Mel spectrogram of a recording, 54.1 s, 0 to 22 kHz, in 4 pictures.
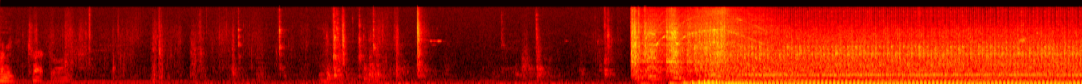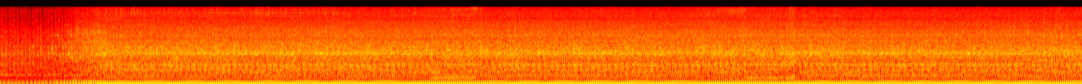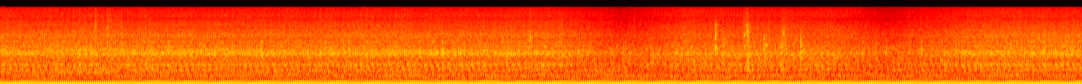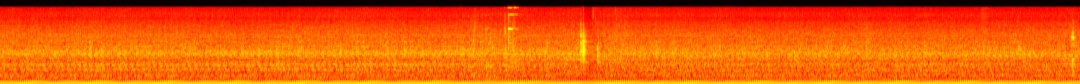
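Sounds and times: tractor engine idling: 0:07.9 - 0:54.0.

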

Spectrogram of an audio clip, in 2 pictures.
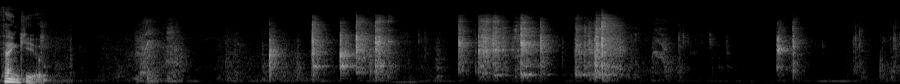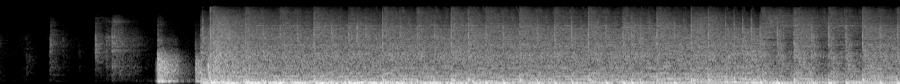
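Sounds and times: clothing and gear rustling: 0:00.8 - 0:03.1, 0:08.2 - 0:10.5
loud knock: 0:10.6 - 0:14.5.

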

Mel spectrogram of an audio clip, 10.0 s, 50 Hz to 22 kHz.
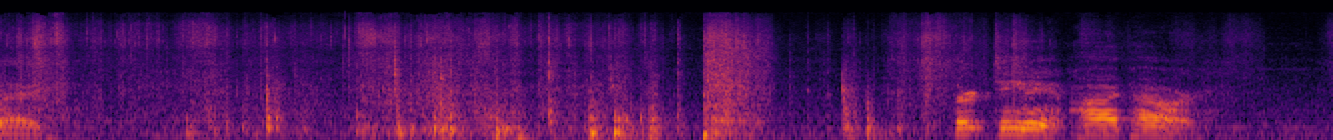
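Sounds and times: cardboard rustling: 0:00.0 - 0:05.8
plastic packing bags crinkling: 0:00.0 - 0:05.9, 0:06.6 - 0:07.9.

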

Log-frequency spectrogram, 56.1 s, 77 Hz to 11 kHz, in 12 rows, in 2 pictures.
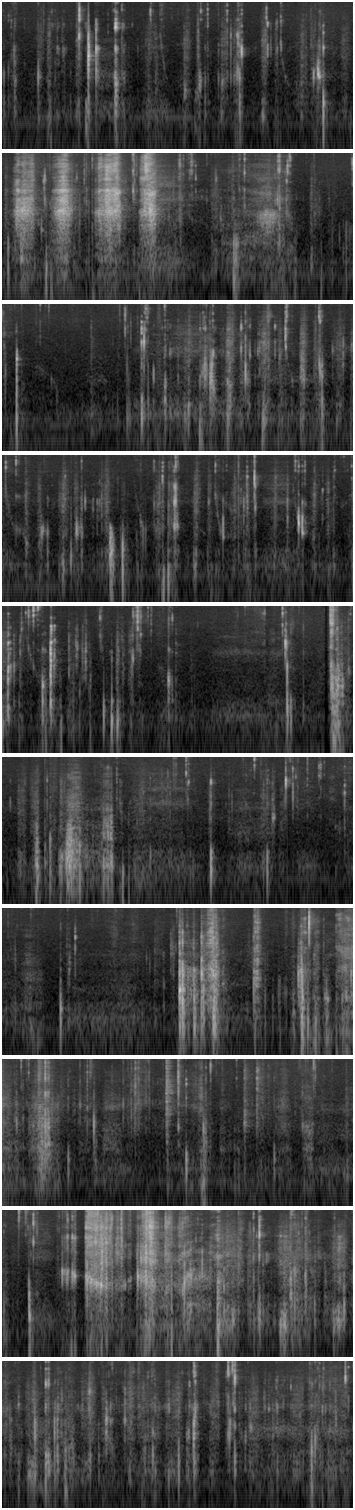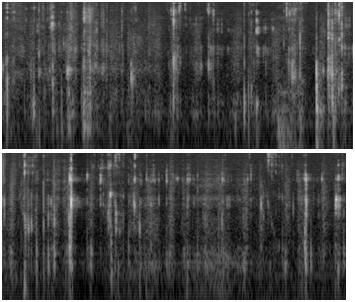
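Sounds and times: scraping through ice cream cup: 0:04.8 - 0:07.1
crunchy bites and chewing: 0:30.1 - 0:56.0.

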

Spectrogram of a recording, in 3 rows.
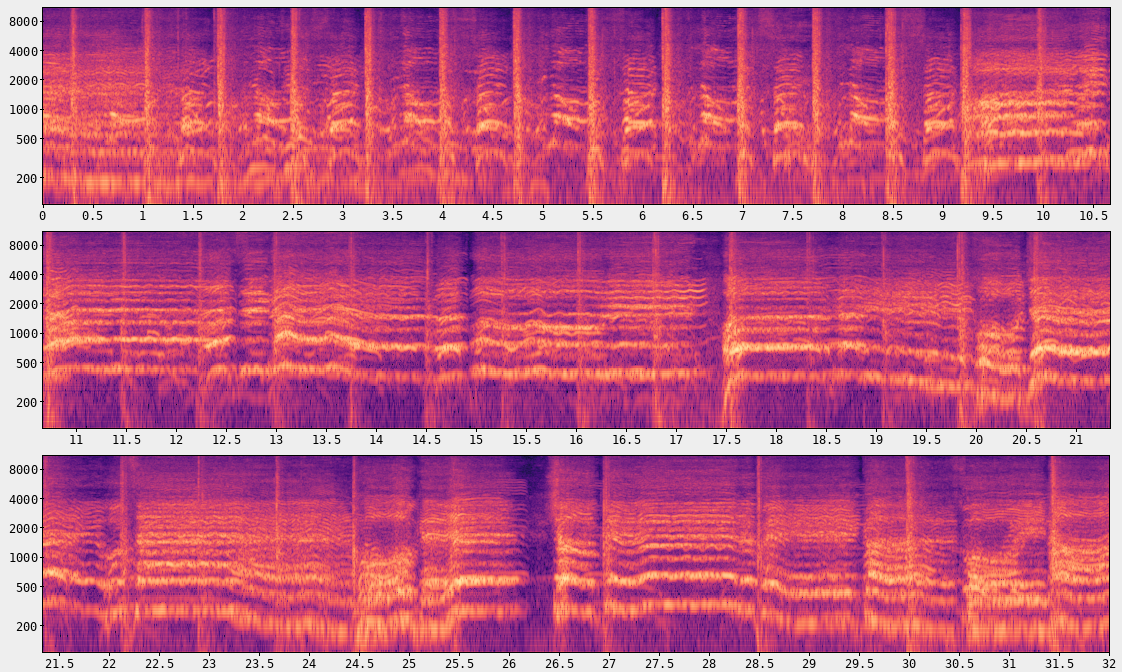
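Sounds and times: group shouting: 0:00.0 - 0:20.0
men chanting in unison: 0:00.0 - 0:32.0
hands slapping bare chests: 0:00.2 - 0:17.0, 0:18.2 - 0:20.7, 0:21.3 - 0:24.7, 0:26.9 - 0:27.2, 0:28.4 - 0:28.7, 0:29.8 - 0:30.3, 0:31.4 - 0:31.8.

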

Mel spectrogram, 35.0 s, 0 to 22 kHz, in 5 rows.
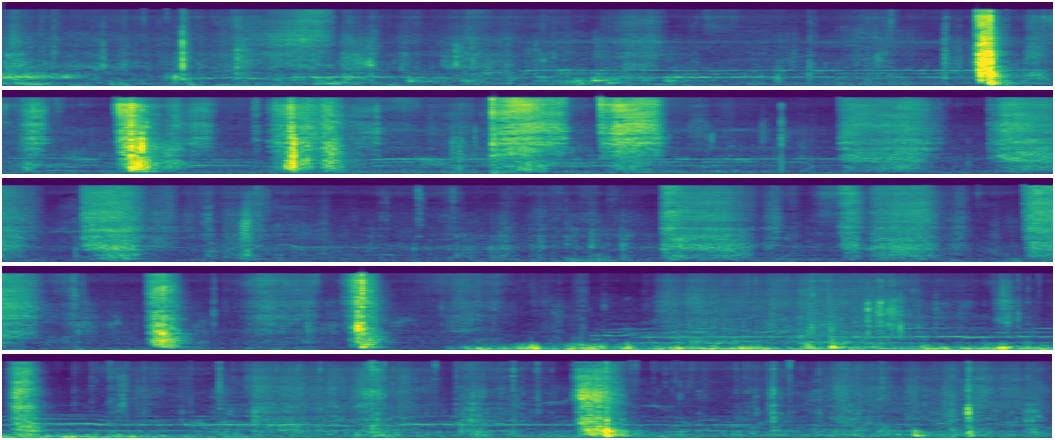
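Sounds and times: shovel scraping sand: 0:06.5 - 0:09.6, 0:10.2 - 0:11.6, 0:12.6 - 0:15.2, 0:18.4 - 0:24.2, 0:29.7 - 0:32.6.

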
